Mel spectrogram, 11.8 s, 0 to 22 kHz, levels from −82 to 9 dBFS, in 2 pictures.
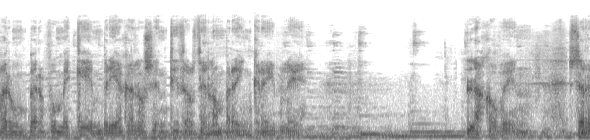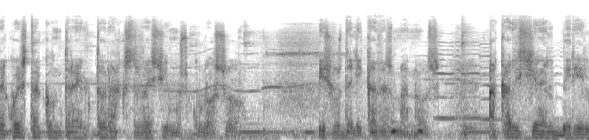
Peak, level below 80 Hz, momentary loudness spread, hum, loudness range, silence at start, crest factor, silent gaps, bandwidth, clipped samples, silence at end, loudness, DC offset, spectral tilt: -4 dBFS; -42 dBFS; 11 LU; none; 4 LU; 0 s; 22 dB; none; 14.5 kHz; under 0.1%; 0 s; -24 LUFS; under 0.1%; -4 dB/octave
